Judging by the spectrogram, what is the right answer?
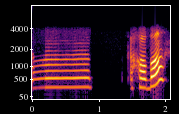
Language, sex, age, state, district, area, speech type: Assamese, female, 30-45, Assam, Tinsukia, rural, conversation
